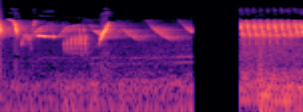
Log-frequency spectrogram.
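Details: Canary song with varied whistled slurs and twittering, a sudden silent break, then a buzzy high rapid trill.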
